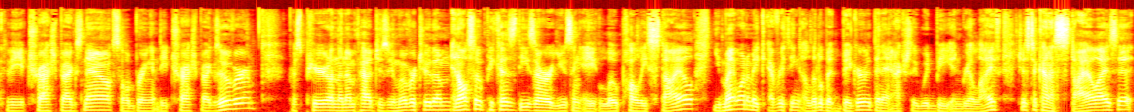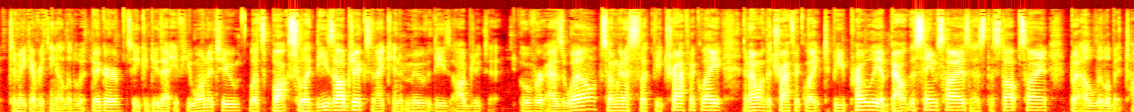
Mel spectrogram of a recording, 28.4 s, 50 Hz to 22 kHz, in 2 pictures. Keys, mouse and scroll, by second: 0.6 scroll down 2, 0.8 shift+middle click, 1.4 g, 3.2 KP_Decimal, 3.9 scroll down 1, 4.1 middle click, 4.4-4.9 shift+scroll up 4, 4.4 shift+middle click, 4.9 middle click, 5.2 s, 5.6 middle click, 6.1 scroll down 1, 6.3-8.0 middle drag, 8.0 scroll down 1, 8.2 shift+middle click, 8.6 g, 10.1 middle click, 11.0 g, 12.6 KP_Decimal, 13.3 scroll down 2, 14.1 shift+middle click, 14.4 g, 15.3 shift+middle click, 15.5-15.8 scroll down 1, 15.8 g, 16.6 shift+middle click, 17.2 b, 18.2 middle click, 19.0 scroll down 2, 19.2 g, 20.5 shift+middle click, 20.9-21.7 scroll up 3, 21.0 middle click, 21.7 g, 22.0 g, 22.8 middle click, 23.4 g, 25.0 KP_Decimal, 25.6 scroll down 1, 25.7 middle click, 26.0 g, 26.6 middle click, 27.2 s.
